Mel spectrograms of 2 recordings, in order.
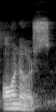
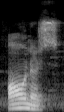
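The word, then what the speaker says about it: honours: কিন্তু এখানে তো অনার্স আছে, কিন্তু অনার্স যখন তোমরা প্রনাউন্স করছো তোমরা কিন্তু দেখবে এইচ ওয়ার্ডটা কিন্তু তোমাদের সাইলেন্ট আছে, ঠিক আছে। তো ভাওয়েল সাউন্ডটা কিন্তু আসছে অনার্স, অনার্স, ঠিক আছে।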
